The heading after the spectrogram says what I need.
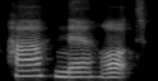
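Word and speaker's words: הנרות: With the tav, we're going to close it all out because the tav does not have its own vowel. We're going to say rot. Ha-ne-rot.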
